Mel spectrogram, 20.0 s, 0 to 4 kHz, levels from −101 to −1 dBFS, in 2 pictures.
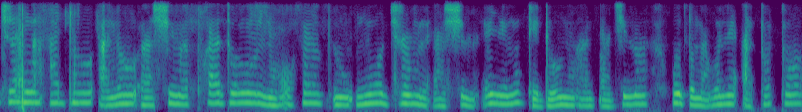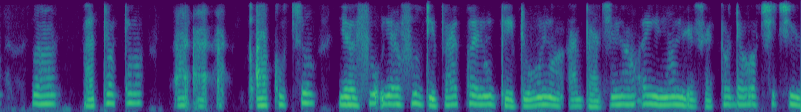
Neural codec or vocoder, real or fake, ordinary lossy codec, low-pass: codec, 16 kHz, 2 kbps, FreqCodec, smaller model; fake; Opus, 64 kbps; 3.6 kHz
